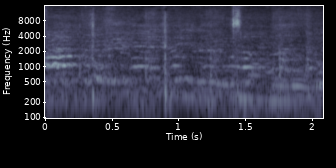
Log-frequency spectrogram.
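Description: Children playing and calling out, with other voices around them and a few light knocks.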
